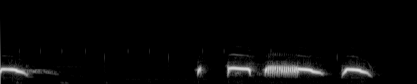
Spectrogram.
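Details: Spotted dove calling as a trapping lure to stir males and females: a falling hoot trailing off, a pause, then one phrase of a short pip, a steady coo, a grating buzzy note and a dropping soft coo; no other sounds.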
